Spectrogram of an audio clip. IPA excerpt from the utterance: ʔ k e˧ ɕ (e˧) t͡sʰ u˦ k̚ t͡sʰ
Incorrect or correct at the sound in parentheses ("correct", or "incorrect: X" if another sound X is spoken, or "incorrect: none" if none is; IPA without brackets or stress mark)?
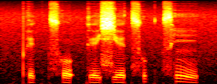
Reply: correct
